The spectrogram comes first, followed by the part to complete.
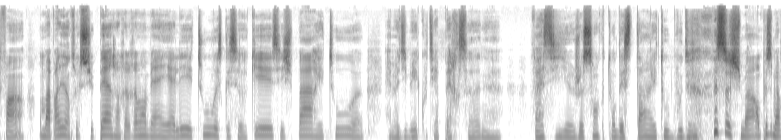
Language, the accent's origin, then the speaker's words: French; Wallonia, Belgium; accent: Carolo; Je disais, c'est parce que j'ai un accent, qu'on me parle comme ça, un accent carolo.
